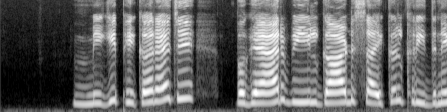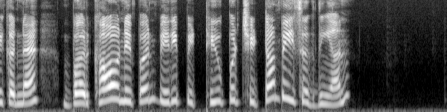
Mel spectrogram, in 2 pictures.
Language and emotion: Dogri, fearful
